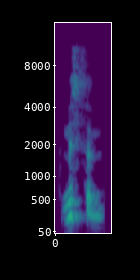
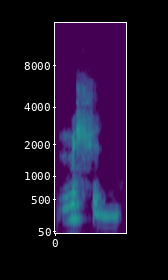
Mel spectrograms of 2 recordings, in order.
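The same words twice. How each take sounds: First: The middle consonant is a light s sound. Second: The middle consonant is a heavy sh sound. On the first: The speaker calls it wrong. "Not mission" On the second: The speaker calls it right. "The heavier sh is used here"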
